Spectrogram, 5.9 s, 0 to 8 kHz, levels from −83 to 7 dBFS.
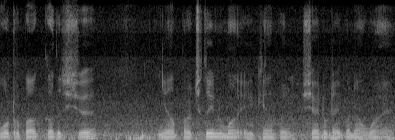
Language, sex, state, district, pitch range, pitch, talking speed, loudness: Hindi, male, Bihar, Araria, 95-105 Hz, 100 Hz, 160 wpm, -25 LUFS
